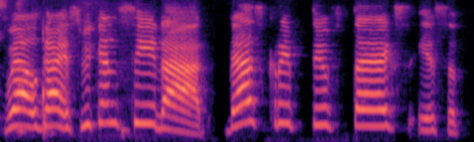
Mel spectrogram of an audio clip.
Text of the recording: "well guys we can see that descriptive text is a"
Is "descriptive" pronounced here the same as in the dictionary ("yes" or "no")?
yes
